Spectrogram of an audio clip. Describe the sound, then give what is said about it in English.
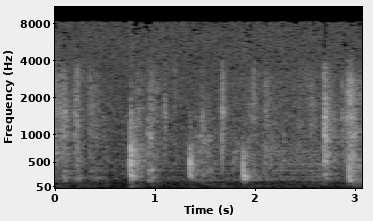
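An unlocked door is opened with a series of clicks, knocks and clunks spread over a few seconds, as if someone is handling the latch and stepping inside. No one speaks. “Oh, come on in, dear. The door's unlocked.”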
